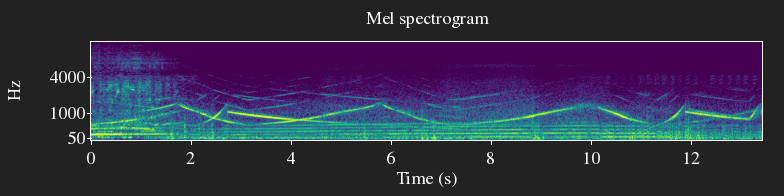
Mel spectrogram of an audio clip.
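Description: Fire-rescue vehicle sirens wailing, slowly rising and falling about every four seconds, with a second siren sweeping quickly a couple of times. Engine and road noise run underneath.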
